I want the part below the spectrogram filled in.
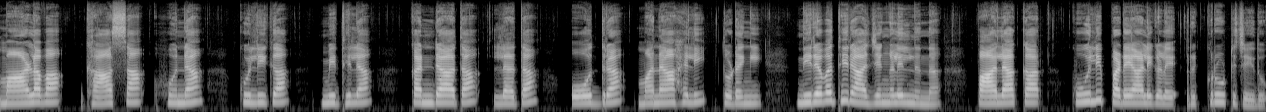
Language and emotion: Malayalam, neutral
